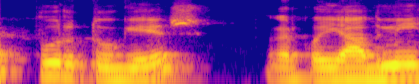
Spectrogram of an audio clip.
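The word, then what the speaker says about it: português: फिर एक बार देखिए, एस के आगे और पीछे दोनों तरफ वॉवेल्स हैं, तो ये क्या हो जाएगा इस स्थिति में? एस बदलकर ज हो जाएगा, पुर्तुगेज।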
